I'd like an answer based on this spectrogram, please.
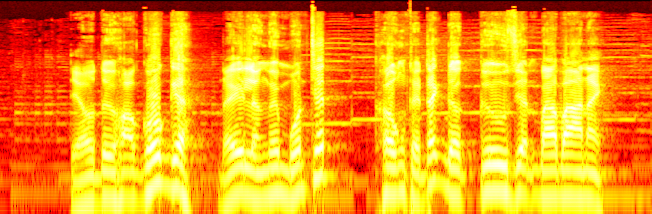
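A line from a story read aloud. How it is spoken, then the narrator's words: Furious old woman shouting. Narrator (Vietnamese): Lão bà tóc bạc tức đến mửa máu, giận dữ quát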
